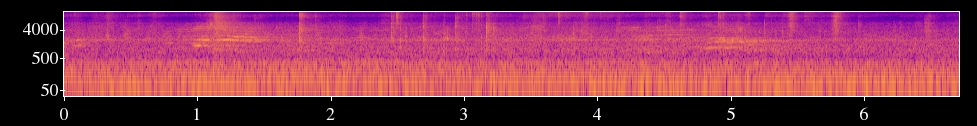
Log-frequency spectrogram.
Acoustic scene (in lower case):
residential area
